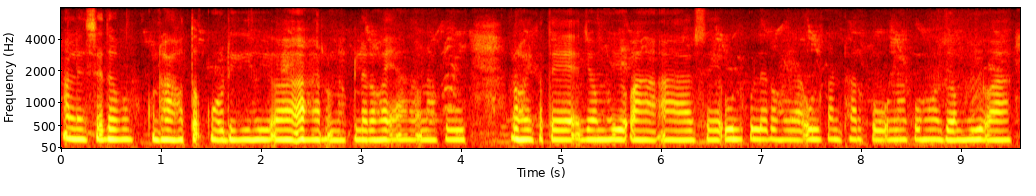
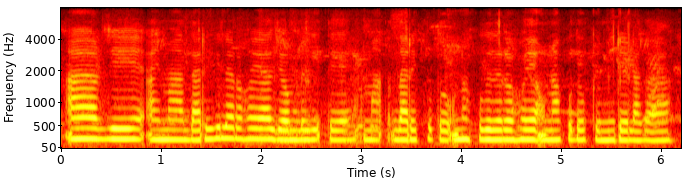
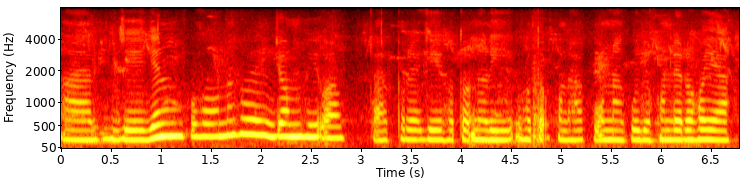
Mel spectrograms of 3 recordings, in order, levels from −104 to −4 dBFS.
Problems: constant background noise, background conversations at intervals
